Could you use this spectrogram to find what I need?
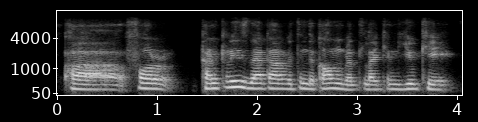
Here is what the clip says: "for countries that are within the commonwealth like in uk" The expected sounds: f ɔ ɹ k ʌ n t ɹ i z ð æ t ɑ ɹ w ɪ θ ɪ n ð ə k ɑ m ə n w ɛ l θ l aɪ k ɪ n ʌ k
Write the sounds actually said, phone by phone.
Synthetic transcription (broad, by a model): f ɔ ɹ k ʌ n t ɹ i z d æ t ɑ ɹ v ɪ t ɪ n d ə k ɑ ə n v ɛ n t l aɪ k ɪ n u k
